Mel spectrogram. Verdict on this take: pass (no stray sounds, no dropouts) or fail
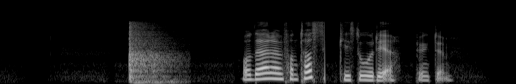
fail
